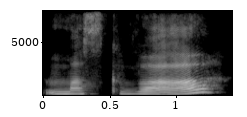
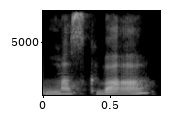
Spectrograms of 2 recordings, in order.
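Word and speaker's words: Москва: I think this O letter here is pronounced more like ah, because it doesn't have an emphasis on it here. So I think you're not supposed to say Moskva, but Moskva. So this is said like ah.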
